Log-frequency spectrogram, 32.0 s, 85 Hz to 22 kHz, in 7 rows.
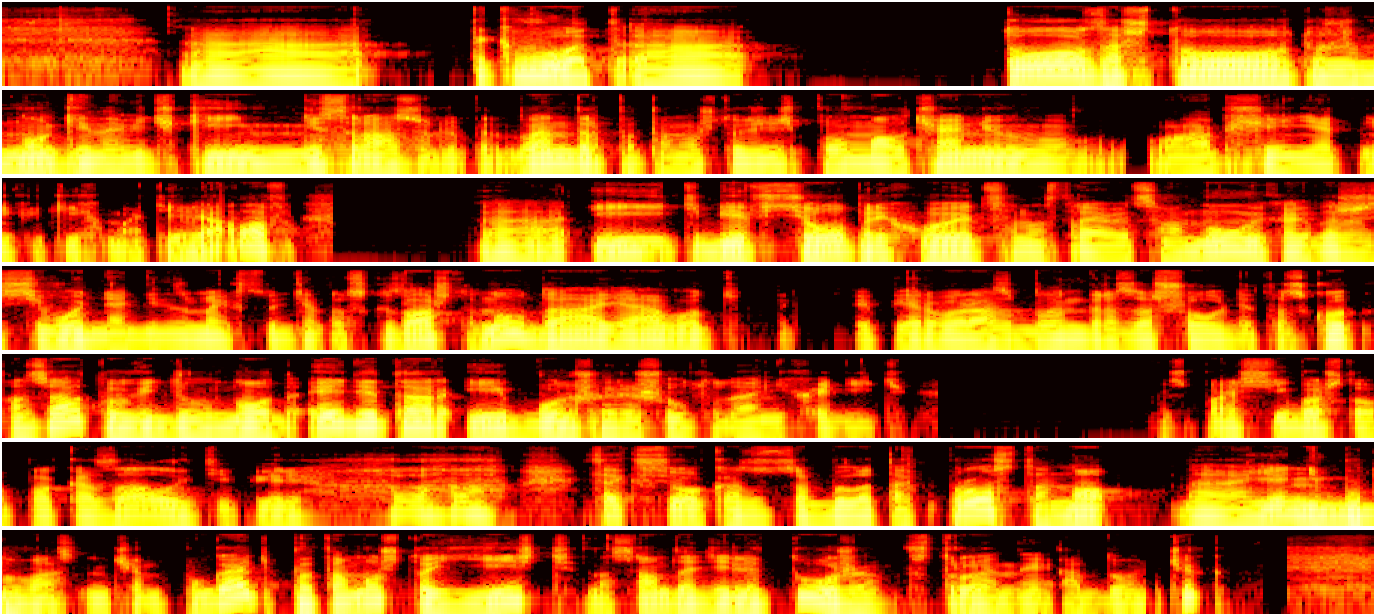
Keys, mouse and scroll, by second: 0.3-2.9 middle drag, 7.2-9.0 drag, 29.3-31.1 drag.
